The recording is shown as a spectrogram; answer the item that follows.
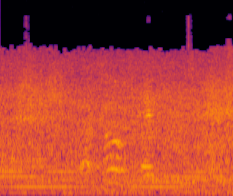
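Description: A steady mechanical hum over a constant noise haze, with faint voices in the background.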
